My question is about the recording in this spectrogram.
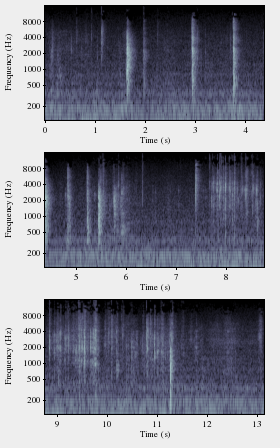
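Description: Scattered sharp wet clicks from chewing a bite of candy bar, then about four seconds of candy-bar wrapper crinkling as it is handled and peeled back.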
